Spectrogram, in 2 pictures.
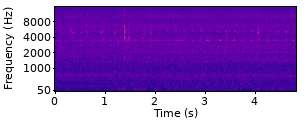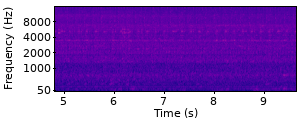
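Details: Chevy Silverado 1500 LT V8 idling with code P0300 misfire and rich/lean fuel trim issues on bank two: faintly lumpy, uneven beat under a steady hum; a misfire whose cause is still unknown.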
